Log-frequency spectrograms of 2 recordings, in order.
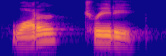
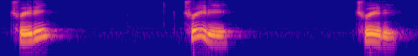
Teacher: The sound of T sounds a lot like the T in water. It sounds like a flap.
